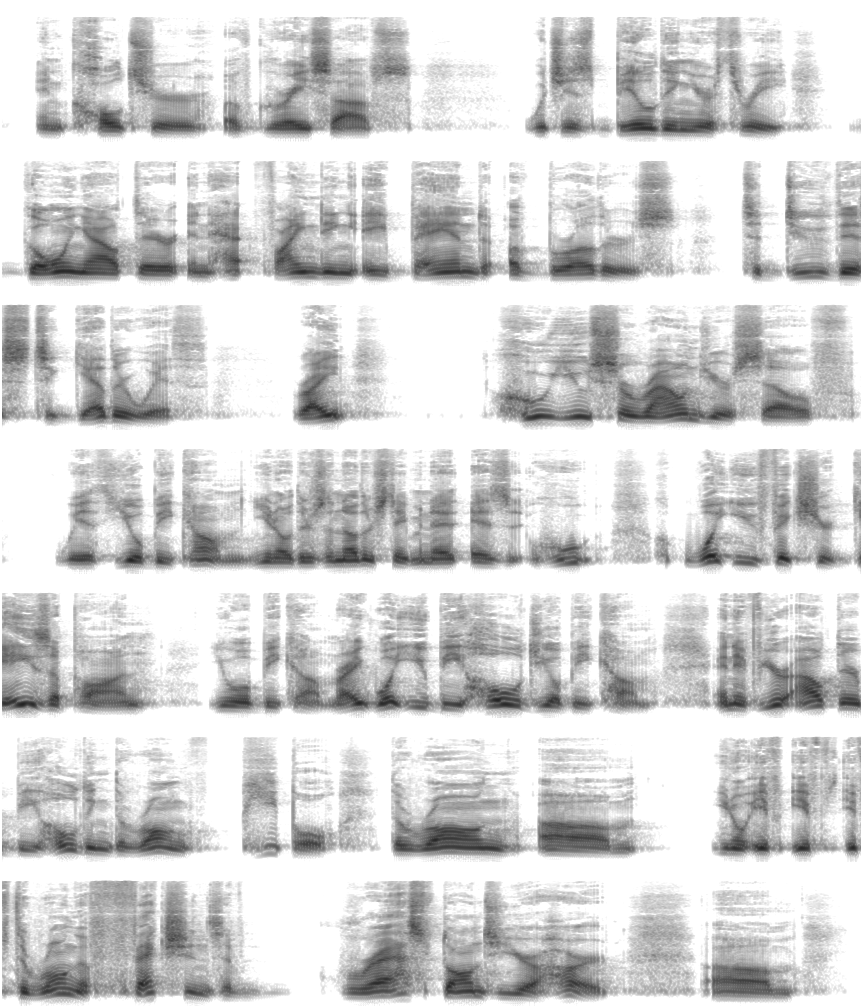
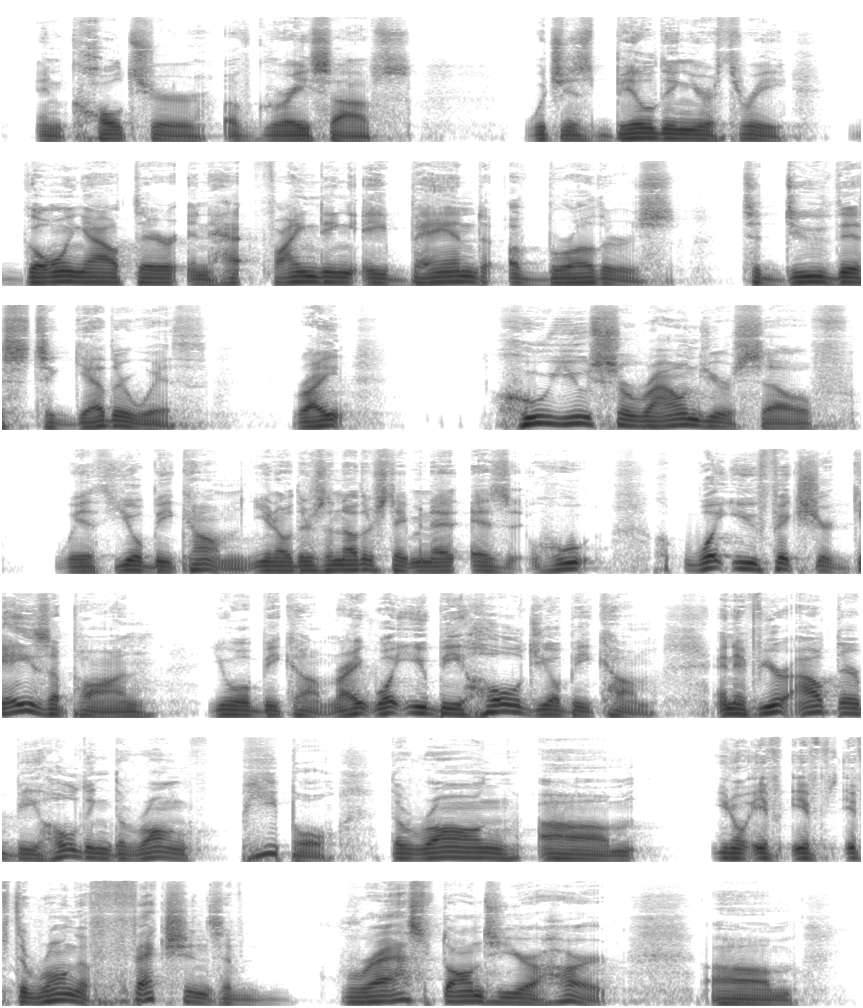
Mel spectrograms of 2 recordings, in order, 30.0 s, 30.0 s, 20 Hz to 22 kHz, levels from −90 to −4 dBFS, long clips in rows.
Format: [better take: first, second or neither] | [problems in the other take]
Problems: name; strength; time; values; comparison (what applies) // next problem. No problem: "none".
second | thin; very; fading below 300 Hz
